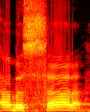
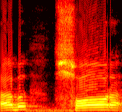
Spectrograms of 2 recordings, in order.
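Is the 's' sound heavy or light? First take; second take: light; heavy. First: The s sound is light and thin. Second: The s sound is heavy, with the tongue raised. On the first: The speaker calls it wrong. "یہ سین پڑھا جا رہا ہے جو کہ غلط ہے" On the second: The speaker calls it right. "موٹا کر کے پڑھنا ہے"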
